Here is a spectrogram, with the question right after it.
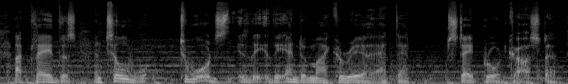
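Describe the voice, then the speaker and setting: Music plays in the background. A man speaks over it at a moderate pace with a fairly low pitch. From South Africa. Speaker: voice artist and broadcaster. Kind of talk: interview answer.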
